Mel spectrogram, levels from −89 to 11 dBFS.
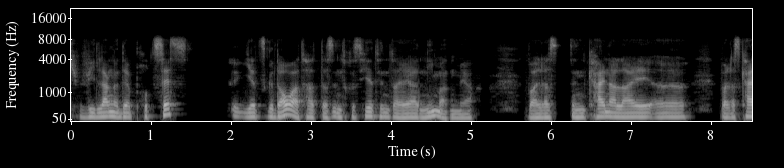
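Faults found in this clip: Speech stutters and drags at 3.91–5.24 s, right after "gedauert hat das interessiert". There are 13 short stalls, the longest about 0.1 s, with the last sound held over about a fifth of the span. Repeated stalls (stutter) come from the jitter buffer running dry on late packets, and the receiver conceals the gaps. No content is lost.

Heavier stutter at 5.69–6.26 s, just before "in keinerlei": 5 stalls, the longest 0.19 s, with fading fills covering about 42% of the span. It is the same jitter-buffer underrun mechanism, with late arrival and concealment, and nothing is dropped.

Drawn-out speech at the same pitch at 7.27–7.69 s, after "in keinerlei", running at about 86% speed with 67 ms added. This is a jitter buffer slow-down: the buffer repeats single pitch periods to rebuild its reserve. It sits on a call path whose upper band ends near 8 kHz, which fits an Opus-type codec.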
